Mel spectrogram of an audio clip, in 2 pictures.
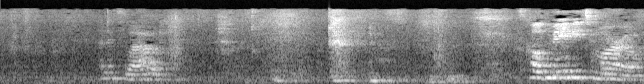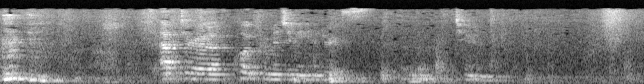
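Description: A woman speaks calmly to an audience.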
